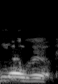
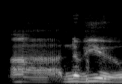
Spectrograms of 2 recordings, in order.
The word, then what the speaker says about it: Nouveau: Club Novu.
